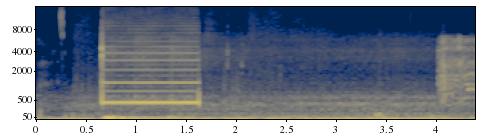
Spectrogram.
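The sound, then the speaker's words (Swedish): A single telephone ringing tone sounds for about a second while placing a call, a steady electronic buzz heard through the line, followed by quiet background noise and a brief hiss near the end. “Eh, så vi ringer till honom och kollar.”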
